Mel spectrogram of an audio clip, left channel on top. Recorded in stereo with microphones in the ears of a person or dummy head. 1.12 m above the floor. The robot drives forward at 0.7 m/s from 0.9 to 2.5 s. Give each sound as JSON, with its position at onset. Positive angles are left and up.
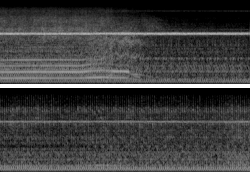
{"t": 0.0, "sound": "an insect", "side_deg": 45}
